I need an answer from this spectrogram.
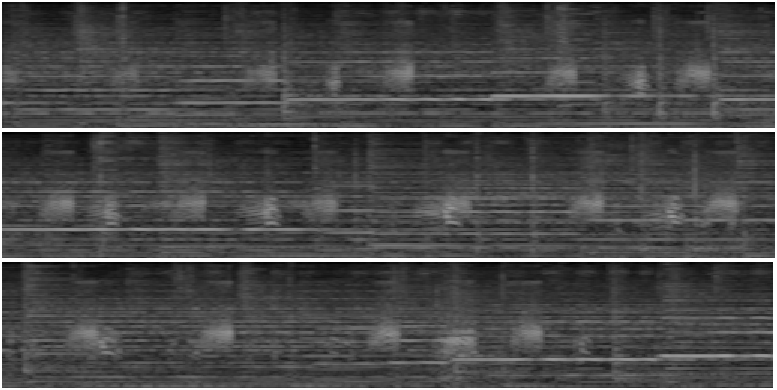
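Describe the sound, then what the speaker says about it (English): Ducks quack repeatedly in a steady, rhythmic run of calls during the Baten Kaitos video game, layered over continuous tonal background music. "I hope you enjoy duck sounds."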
